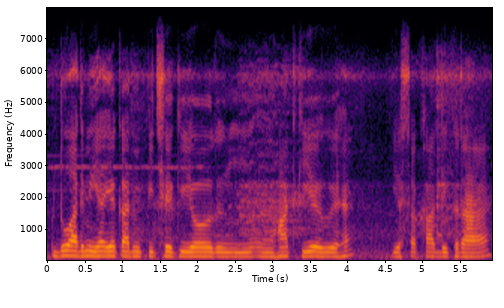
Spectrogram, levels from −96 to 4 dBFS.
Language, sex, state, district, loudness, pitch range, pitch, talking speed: Hindi, male, Bihar, Saharsa, -27 LUFS, 135-145 Hz, 140 Hz, 180 wpm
